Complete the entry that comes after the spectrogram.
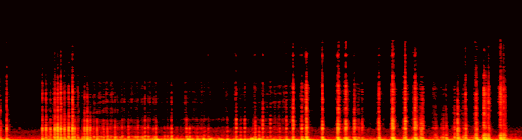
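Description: Metal tweezers held by hand scratch and tap along the side of the black metal mesh grille on a condenser microphone with a hollow head. The result is a deep, rumbling, close-up scraping, broken by a rapid run of short, crisp metallic clicks and taps that grows denser toward the end.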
